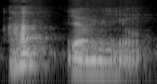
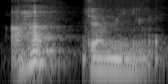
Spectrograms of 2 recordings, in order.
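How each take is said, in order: The two takes are said the same way.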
